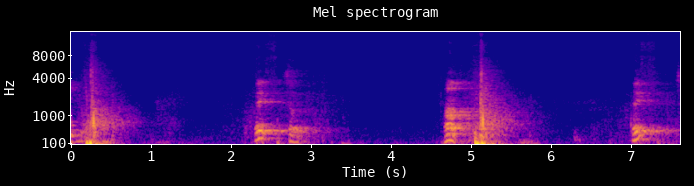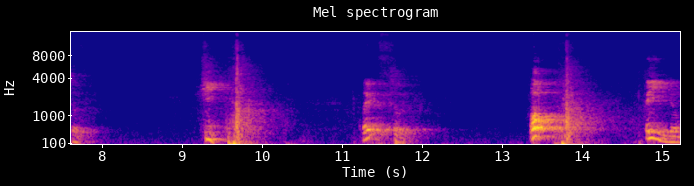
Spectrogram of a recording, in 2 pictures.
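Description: A cotton uniform snaps with quick punches and kicks.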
